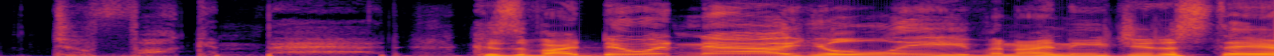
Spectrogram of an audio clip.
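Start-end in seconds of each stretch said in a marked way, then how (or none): 0.1-0.7 whispered, unvoiced jab; teasing whisper. Real, not acted. Host teasing the new guy in a whisper. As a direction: breathe it out as a sly tease. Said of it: "teasing new guy".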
